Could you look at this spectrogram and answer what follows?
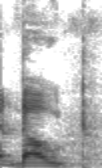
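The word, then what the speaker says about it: doubt: यहां पे B silent होता है। यह बात ध्यान रखिएगा। एक ही वर्ड है यहां साइलेंट है। टी से क्या बनता है? ट। यह क्या बन गया? डाउट।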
